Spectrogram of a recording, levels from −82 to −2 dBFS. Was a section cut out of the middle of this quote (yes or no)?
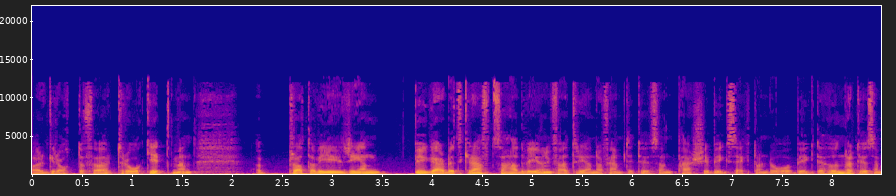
no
